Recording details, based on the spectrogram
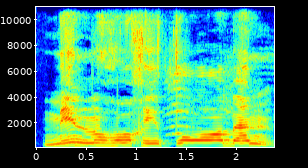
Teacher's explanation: نون کو ظاہر کر کے بلا غنہ کے جلد پڑھیں گے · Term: اظہار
